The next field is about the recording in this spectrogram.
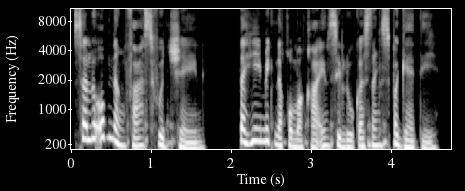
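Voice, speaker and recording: A woman's voice: on the low side, big pitch swings, measured pace, darkish tone, no room sound, clean studio sound. A woman reading a scripted story as a dramatic narrator.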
